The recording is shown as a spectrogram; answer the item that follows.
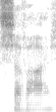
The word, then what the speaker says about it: Sauvage: Sauvage. You don't call it savage. You call it sauvage. You pronounce it a different way.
